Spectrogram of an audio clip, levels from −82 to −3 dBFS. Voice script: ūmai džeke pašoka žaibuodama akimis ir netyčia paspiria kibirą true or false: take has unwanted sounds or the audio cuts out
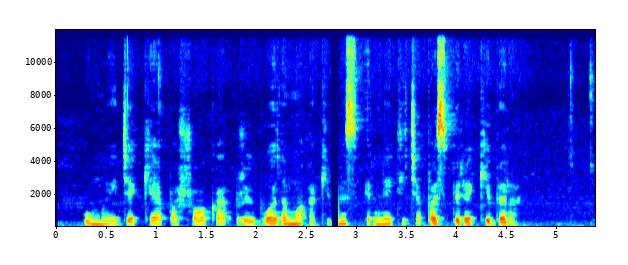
true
